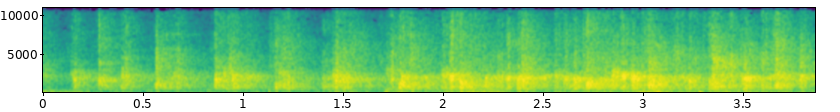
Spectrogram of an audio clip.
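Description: A crowd applauds steadily, many hands clapping in a dense, crackling wash that stays fairly loud throughout, with a few brief low thumps near the end.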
